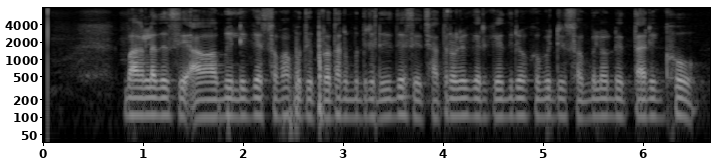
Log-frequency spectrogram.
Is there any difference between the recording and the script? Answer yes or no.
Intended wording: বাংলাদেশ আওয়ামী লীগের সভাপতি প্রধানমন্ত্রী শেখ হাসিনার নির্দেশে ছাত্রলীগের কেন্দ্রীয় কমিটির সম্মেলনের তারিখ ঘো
yes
